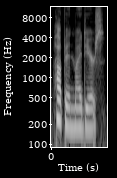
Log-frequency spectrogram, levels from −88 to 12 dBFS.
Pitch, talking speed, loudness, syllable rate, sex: 180 Hz, 235 wpm, -19 LUFS, 4.1 syllables/s, female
